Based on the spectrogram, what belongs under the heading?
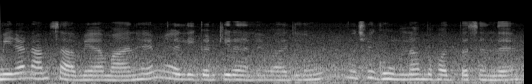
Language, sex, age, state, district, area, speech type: Urdu, female, 30-45, Uttar Pradesh, Aligarh, urban, spontaneous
